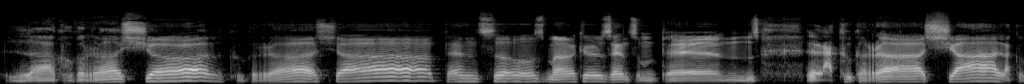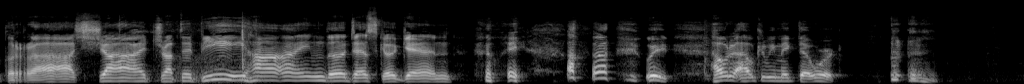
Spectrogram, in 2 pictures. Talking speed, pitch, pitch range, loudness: 90 wpm, 155 Hz, 130-180 Hz, -22 LUFS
